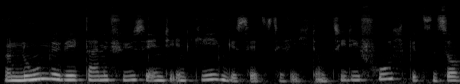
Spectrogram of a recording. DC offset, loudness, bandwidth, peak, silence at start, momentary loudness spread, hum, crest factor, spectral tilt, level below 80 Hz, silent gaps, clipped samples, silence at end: under 0.1%; -35 LUFS; 16 kHz; -20 dBFS; 0.05 s; 15 LU; none; 16 dB; -6.5 dB/octave; -70 dBFS; none; under 0.1%; 0 s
